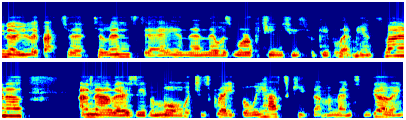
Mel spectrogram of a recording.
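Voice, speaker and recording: Speaking very fast with an English accent, a woman uses a fairly low pitch and ordinary pitch variation, in a dry, close sound with no echo. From England. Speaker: former racing driver. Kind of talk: panel discussion.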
